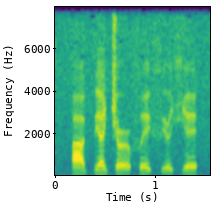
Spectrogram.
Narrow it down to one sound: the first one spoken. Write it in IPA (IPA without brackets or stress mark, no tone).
a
